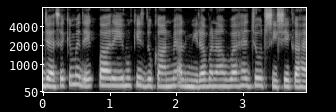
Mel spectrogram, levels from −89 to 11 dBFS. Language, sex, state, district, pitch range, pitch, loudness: Hindi, female, Bihar, Katihar, 235-260 Hz, 245 Hz, -16 LUFS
